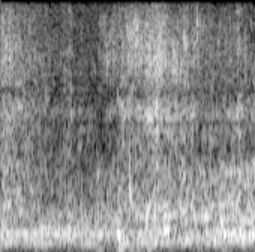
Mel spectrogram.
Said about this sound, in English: The impact of the landing threw me against the wall of the fuselage, but a moment later, the sound of water rushing in through the loading doors brought me around fast.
